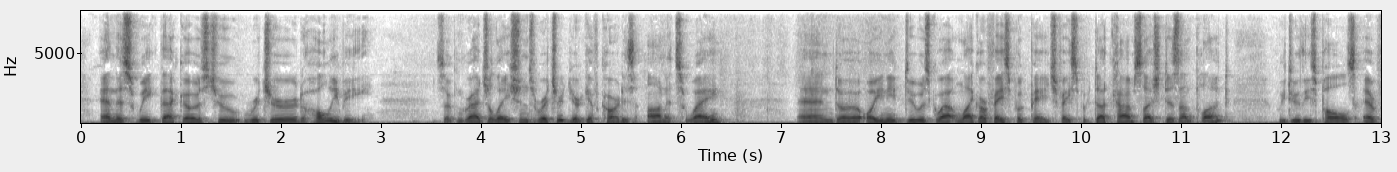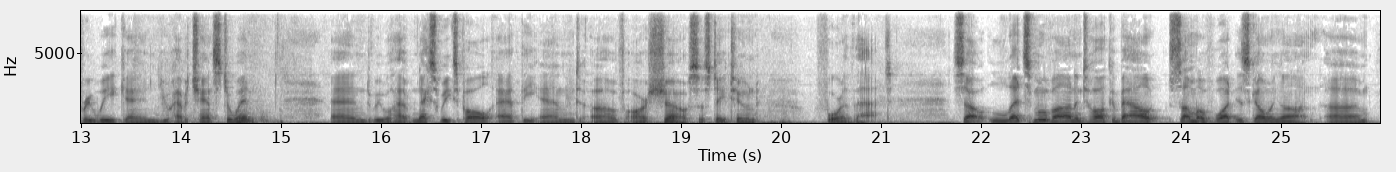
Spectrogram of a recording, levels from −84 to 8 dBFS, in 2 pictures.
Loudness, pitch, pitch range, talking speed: -18 LUFS, 90 Hz, 80-110 Hz, 185 wpm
